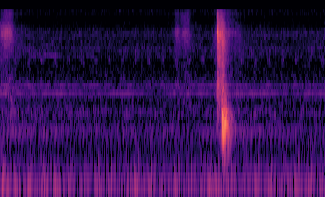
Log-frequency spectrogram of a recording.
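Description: Room tone of a small interview room recording: a low steady hum with faint thin whines, and one short sound about three-quarters of the way through.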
